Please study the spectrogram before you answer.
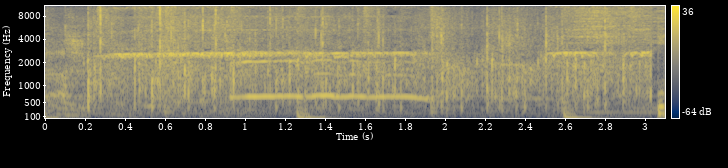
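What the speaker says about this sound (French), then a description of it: "Vous n'avez pas applaudi le conseil." Applause for the council during a civil wedding ceremony before a registrar, a steady broad wash of clapping filling the room for about three seconds, with voices and a sustained tone running through it.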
